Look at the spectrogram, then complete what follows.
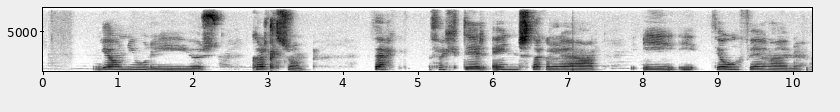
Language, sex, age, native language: Icelandic, female, 12, Icelandic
